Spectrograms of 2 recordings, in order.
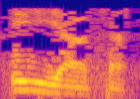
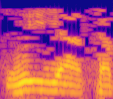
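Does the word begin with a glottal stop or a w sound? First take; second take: glottal stop; w sound. First: The word begins with a glottal stop. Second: The word begins with a w sound. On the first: The speaker calls it right. "إياك بالهمزة" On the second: The speaker calls it wrong. "لا نقول وياك"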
